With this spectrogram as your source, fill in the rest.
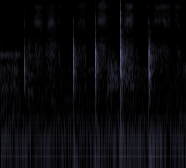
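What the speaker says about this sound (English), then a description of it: "let me write this down." Chalk or marker strokes on a lecture board, a series of short sharp taps and scrapes spaced irregularly, fairly close in a quiet room with a low steady hum behind.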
